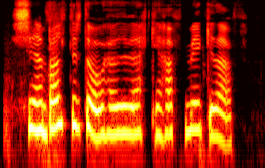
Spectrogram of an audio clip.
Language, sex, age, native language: Icelandic, female, 14, Icelandic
